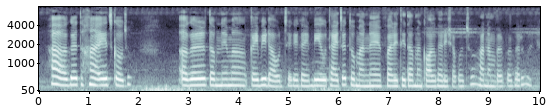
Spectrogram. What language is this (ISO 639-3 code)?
guj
